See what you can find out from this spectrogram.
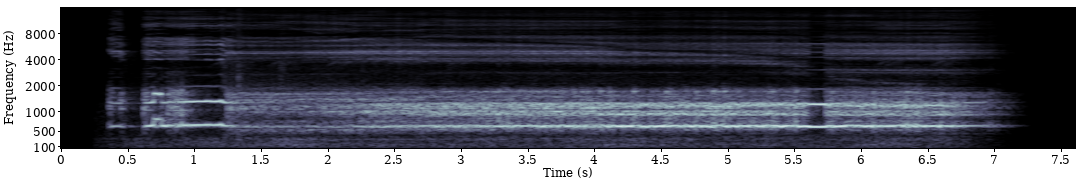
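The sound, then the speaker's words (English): A rooster crows. Two short clipped notes lead into one long, loud, steady crow that holds for several seconds before cutting off. “Rooster.”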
